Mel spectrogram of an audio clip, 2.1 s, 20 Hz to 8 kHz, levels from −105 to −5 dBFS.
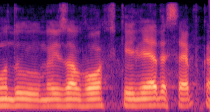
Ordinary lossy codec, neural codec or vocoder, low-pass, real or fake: none; codec, 24 kHz, 6 kbps, HILCodec; 7.2 kHz; fake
